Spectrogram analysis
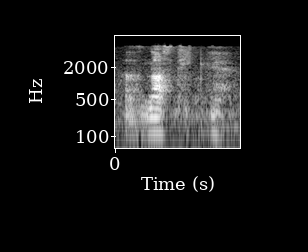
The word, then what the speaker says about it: Gnostic: 영어로 된 이 영지주의라는 용어는 나스티시즘 이렇게 발음합니다. 또 영적인 지식을 가진 자는 나스틱.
